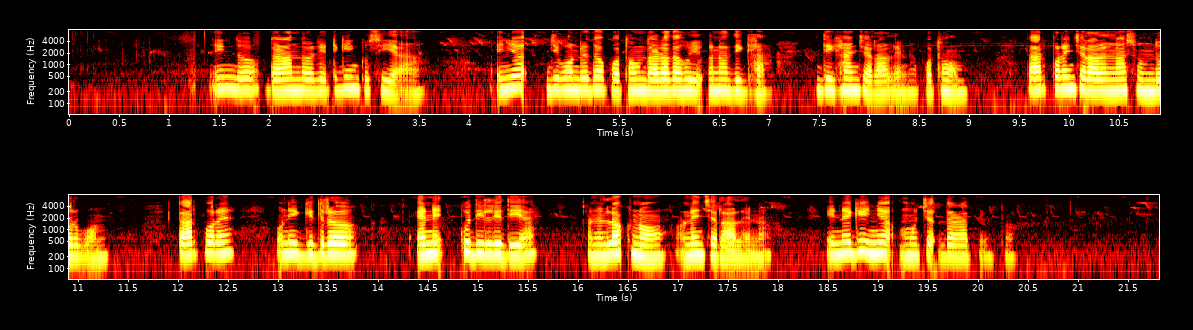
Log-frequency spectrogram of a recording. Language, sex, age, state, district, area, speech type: Santali, female, 30-45, West Bengal, Birbhum, rural, spontaneous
